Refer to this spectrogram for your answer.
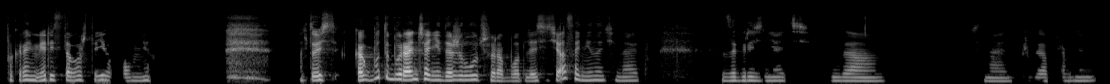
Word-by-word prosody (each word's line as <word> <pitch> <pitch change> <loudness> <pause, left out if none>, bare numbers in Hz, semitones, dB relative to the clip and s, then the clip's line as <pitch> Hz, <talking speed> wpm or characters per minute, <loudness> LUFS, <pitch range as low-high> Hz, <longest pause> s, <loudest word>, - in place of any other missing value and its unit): По - - -8
крайней 205 -2 -1
мере 210 +4 +1
из 215 - -13
того, 195 +1 -1
что 195 0 -9
я 205 -1 -3
помню. 170 +3 -9 1.6
То 185 - +4
есть, 215 +1 +2
как 195 +1 +5
будто 315 - -1
бы 240 0 +5
раньше 235 +5 +10
они 200 -3 +2
даже 190 +2 +3
лучше 210 -2 -1
работали, 160 -1 -3
а - - -3
сейчас 170 - -1
они 195 -5 -3
начинают 185 -3 -9 0.8
загрязнять. 175 0 -8 0.2
Да, 165 -1 -6 0.9
не - - -29
знаю, 155 -1 -12
другая 160 0 -12
проблема. 170 +1 -13
185 Hz, 150 wpm, -27 LUFS, 170-205 Hz, 1.6 s, раньше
